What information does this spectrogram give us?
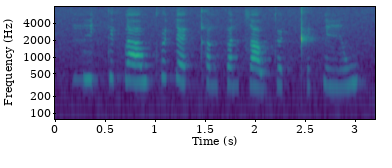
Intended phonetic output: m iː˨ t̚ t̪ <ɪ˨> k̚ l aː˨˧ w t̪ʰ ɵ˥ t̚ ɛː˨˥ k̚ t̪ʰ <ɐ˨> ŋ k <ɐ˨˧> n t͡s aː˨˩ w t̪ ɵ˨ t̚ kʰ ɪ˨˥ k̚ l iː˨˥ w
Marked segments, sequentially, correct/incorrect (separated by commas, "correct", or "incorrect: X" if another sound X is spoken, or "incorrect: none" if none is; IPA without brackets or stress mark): incorrect: ɪ˧, correct, incorrect: ɐ˨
